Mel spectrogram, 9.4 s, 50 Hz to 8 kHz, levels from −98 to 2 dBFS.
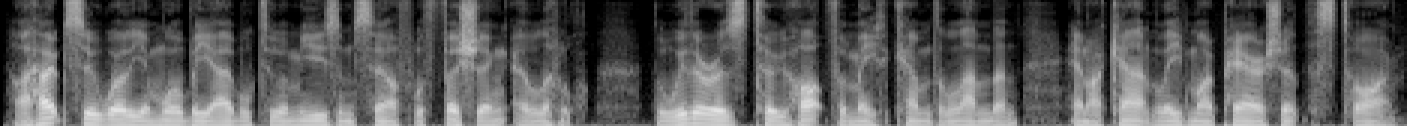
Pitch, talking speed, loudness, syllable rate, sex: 95 Hz, 215 wpm, -19 LUFS, 5.3 syllables/s, male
